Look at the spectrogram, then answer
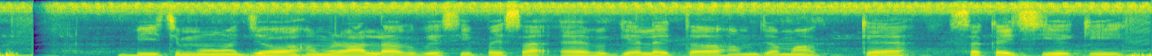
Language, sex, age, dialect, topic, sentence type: Maithili, male, 25-30, Bajjika, banking, question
